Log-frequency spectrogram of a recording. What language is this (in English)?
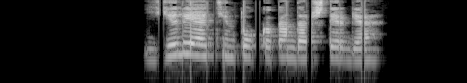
Western Mari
